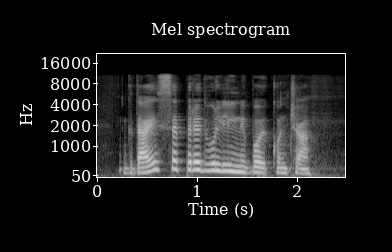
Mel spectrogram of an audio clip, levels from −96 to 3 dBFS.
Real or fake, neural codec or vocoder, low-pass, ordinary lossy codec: real; none; 10.8 kHz; none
